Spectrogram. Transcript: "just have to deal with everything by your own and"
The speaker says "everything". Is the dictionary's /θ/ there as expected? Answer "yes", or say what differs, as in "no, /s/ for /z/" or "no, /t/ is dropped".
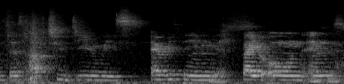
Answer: yes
